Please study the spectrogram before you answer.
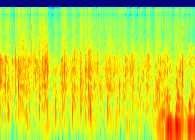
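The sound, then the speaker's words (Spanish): Applause for a comic-book café's first-anniversary celebration: dense, steady clapping runs through the whole clip, fairly loud, with voices talking over it and a low tone near the end. “¡Un fuerte aplauso por el Café Comiquero!”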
